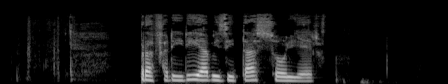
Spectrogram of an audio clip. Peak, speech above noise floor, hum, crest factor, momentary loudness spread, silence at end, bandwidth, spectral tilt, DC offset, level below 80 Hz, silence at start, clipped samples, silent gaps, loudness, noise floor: -2 dBFS; 54 dB; none; 20 dB; 25 LU; 1.3 s; 11.5 kHz; -5 dB/octave; under 0.1%; -68 dBFS; 0.7 s; under 0.1%; none; -21 LUFS; -74 dBFS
